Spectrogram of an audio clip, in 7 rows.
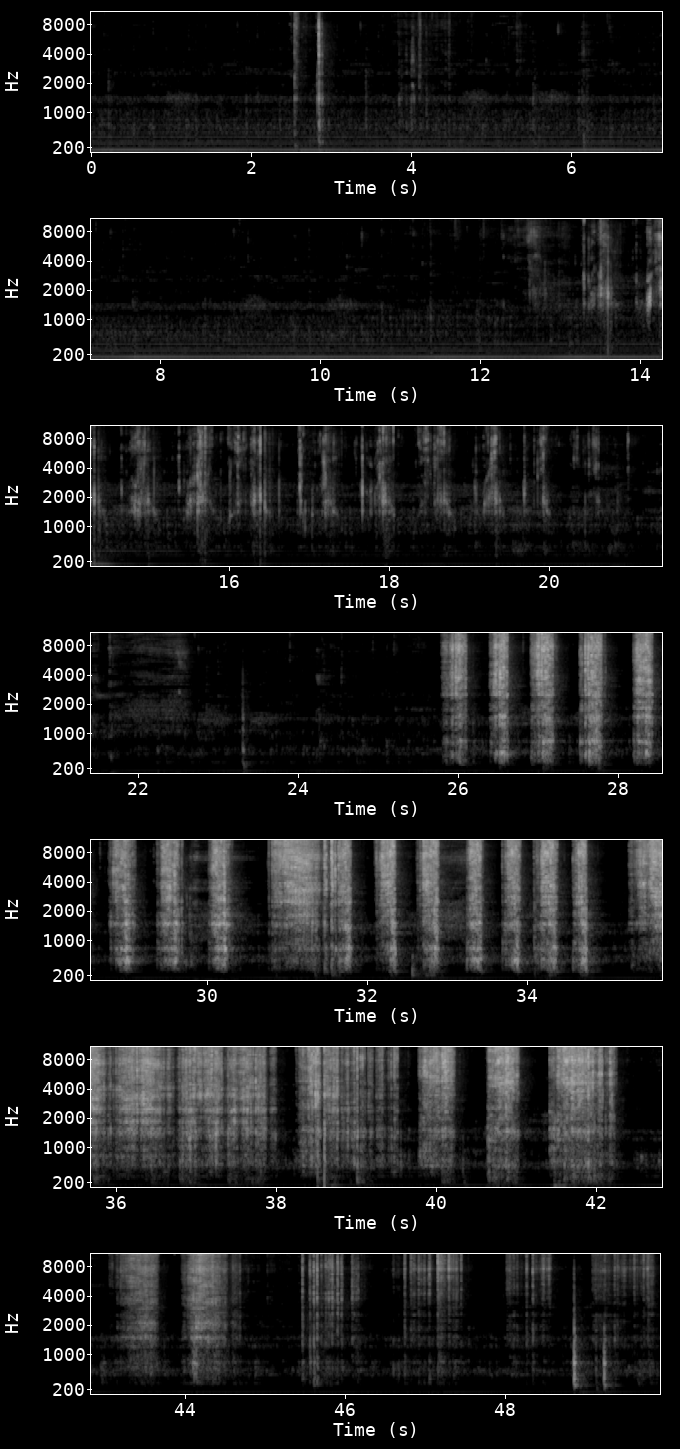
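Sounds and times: fingers scraping frost: 43.1s - 44.8s.

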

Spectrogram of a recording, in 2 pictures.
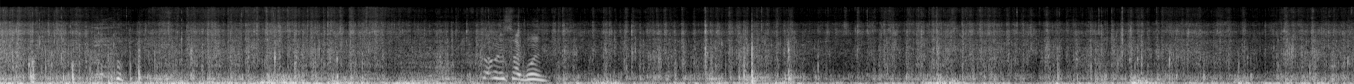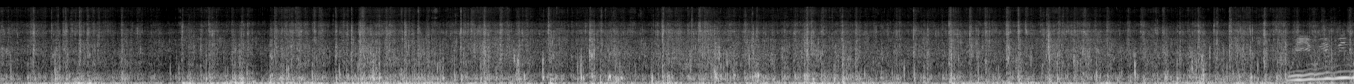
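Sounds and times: bike knocks and rattles: 0.0s - 27.0s
mountain bike rumbling on rocky trail: 0.0s - 27.0s.

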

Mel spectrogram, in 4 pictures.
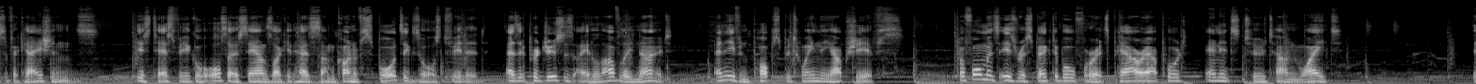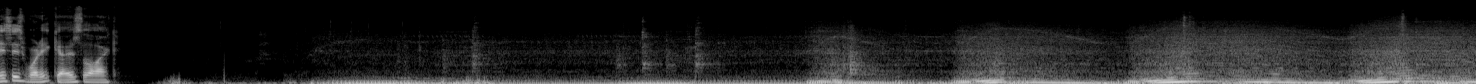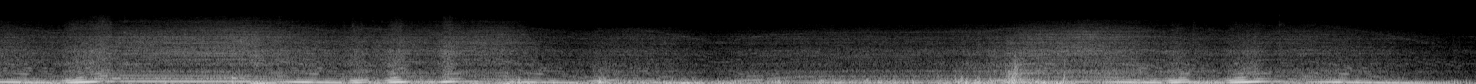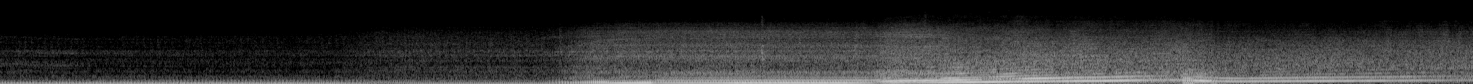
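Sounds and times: car engine accelerating hard: 17.6s - 59.0s.

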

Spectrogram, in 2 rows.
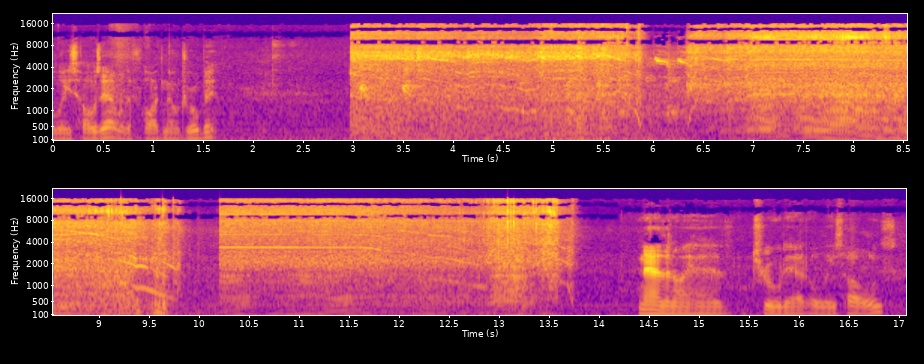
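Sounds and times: power drill drilling metal: 3.0s - 13.8s.

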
